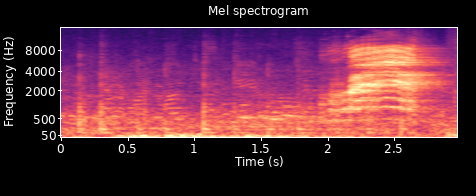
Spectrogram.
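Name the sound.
cat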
